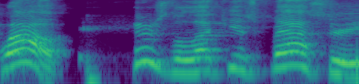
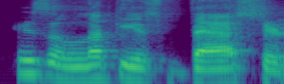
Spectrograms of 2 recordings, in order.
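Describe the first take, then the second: First: It is said in a cheerful, admiring tone. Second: It is said in a bitter, venomous tone.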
